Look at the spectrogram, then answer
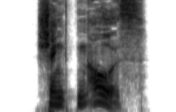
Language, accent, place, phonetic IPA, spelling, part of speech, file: German, Germany, Berlin, [ˌʃɛŋktn̩ ˈaʊ̯s], schenkten aus, verb, De-schenkten aus.ogg
- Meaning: inflection of ausschenken: 1. first/third-person plural preterite 2. first/third-person plural subjunctive II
